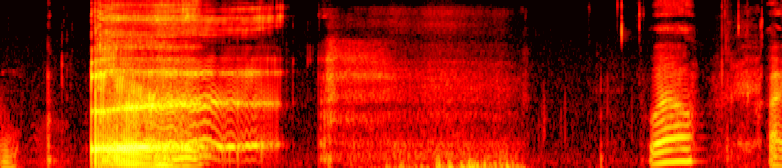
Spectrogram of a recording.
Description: More burps everyone we hope u all enjoy it and ill c u all later.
